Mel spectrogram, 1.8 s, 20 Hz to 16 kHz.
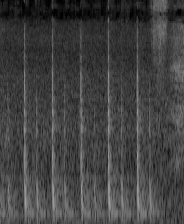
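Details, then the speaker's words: BMW 730Ld long wheelbase, knocking over bumps while driving; on the ramp, link rocked by hand gives five sharp, hollow knocks about three a second from a worn anti-roll bar drop link joint; fix: replace the link. "so all that is is inside here the joint is now just worn away and as it's going over the bumps with the weight of the car on there there's obviously a lot more Force involved so the knocking noise is a lot louder"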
